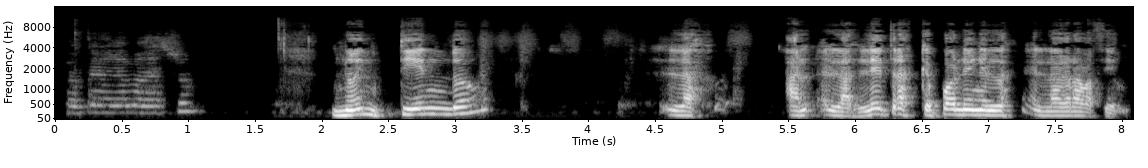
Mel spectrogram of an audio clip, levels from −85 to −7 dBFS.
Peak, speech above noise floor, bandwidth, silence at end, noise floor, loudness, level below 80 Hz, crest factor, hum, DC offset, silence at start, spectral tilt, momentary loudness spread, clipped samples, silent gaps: -2 dBFS; 39 dB; 10 kHz; 0.05 s; -56 dBFS; -16 LUFS; -60 dBFS; 18 dB; none; under 0.1%; 0.15 s; -5.5 dB/octave; 23 LU; under 0.1%; none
